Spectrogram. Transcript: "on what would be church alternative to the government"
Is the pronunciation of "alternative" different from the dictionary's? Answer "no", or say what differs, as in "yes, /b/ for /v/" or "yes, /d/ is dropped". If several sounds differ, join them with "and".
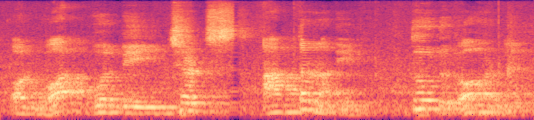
yes, /l/ is dropped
